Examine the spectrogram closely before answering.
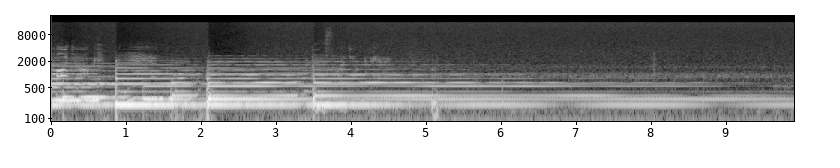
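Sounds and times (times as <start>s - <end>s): sustained keyboard chord: 0.0s - 9.9s.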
